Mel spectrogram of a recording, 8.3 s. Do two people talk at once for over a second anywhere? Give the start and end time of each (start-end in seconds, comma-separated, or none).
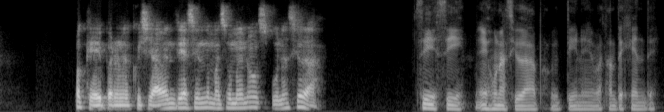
none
